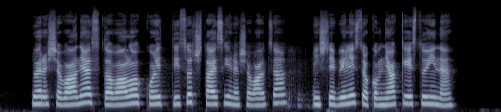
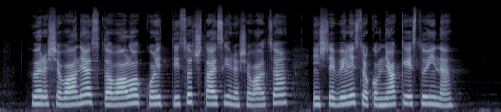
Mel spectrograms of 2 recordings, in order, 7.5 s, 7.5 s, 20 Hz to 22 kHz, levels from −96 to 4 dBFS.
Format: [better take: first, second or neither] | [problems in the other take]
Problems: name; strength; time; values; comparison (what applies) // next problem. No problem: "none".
second | noise reduction (neural mask model DeepFilterNet 3)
